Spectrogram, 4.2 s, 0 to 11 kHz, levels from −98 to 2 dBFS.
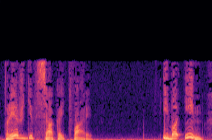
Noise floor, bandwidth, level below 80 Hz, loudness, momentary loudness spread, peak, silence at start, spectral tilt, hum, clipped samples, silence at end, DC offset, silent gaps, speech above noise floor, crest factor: -40 dBFS; 6.6 kHz; -38 dBFS; -20 LUFS; 7 LU; -4 dBFS; 0 s; -6.5 dB/octave; none; under 0.1%; 0.2 s; under 0.1%; none; 21 dB; 16 dB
